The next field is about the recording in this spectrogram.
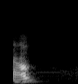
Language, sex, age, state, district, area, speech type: Kashmiri, male, 18-30, Jammu and Kashmir, Baramulla, rural, conversation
